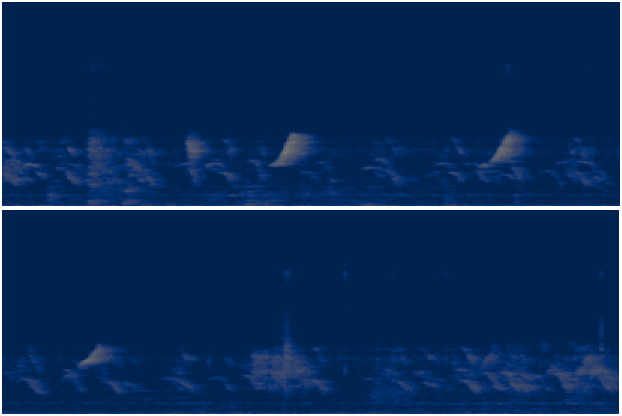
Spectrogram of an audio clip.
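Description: Small birds chirping quickly and continuously, with three louder rising whistled notes about two seconds apart.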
